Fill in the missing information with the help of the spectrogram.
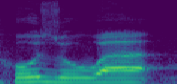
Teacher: tapi kalau kita membaca riwayat hafz maka harus dibaca wau huzua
